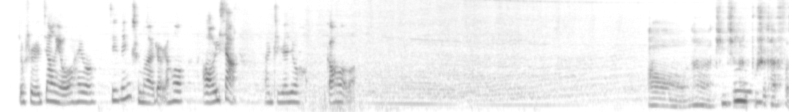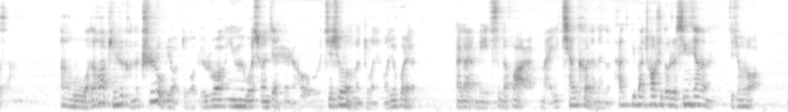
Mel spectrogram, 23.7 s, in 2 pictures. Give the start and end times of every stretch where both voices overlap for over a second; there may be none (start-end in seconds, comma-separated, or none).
none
